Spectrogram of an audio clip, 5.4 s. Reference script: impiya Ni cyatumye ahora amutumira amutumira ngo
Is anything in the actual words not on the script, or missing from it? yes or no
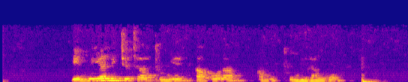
yes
